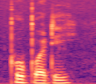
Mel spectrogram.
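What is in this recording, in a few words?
"put body", Nigerian Pidgin, male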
